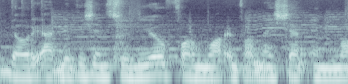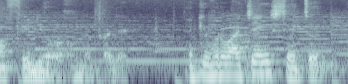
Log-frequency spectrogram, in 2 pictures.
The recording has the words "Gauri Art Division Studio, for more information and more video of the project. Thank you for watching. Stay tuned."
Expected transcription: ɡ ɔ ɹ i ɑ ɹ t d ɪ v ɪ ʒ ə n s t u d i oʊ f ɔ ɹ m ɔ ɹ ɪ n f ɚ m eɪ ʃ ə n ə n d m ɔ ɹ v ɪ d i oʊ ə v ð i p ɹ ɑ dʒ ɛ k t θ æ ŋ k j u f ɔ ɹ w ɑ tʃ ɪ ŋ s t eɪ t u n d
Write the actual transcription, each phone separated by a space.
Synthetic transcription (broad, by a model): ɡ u ɹ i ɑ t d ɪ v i s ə n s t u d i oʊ f ɔ ɹ m ɔ ɹ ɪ n f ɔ m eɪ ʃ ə n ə n m ɔ ɹ f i d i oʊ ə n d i p ɹ ɑ dʒ ɛ k t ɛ ŋ k j u f ɔ ɹ w ɑ tʃ ɪ ŋ s t eɪ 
